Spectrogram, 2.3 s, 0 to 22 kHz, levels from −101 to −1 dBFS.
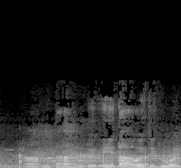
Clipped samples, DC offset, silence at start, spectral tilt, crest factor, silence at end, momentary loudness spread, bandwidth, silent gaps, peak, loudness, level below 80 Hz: under 0.1%; under 0.1%; 0 s; -7 dB/octave; 18 dB; 0 s; 7 LU; 10 kHz; none; -6 dBFS; -26 LUFS; -58 dBFS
